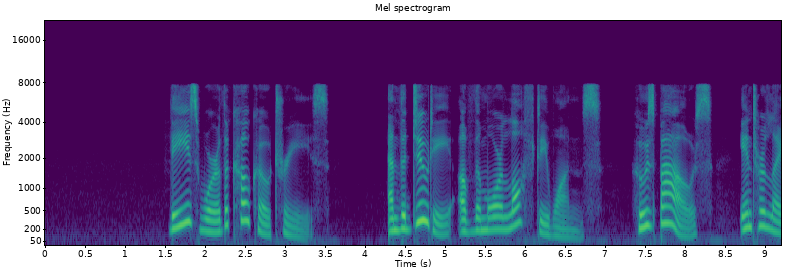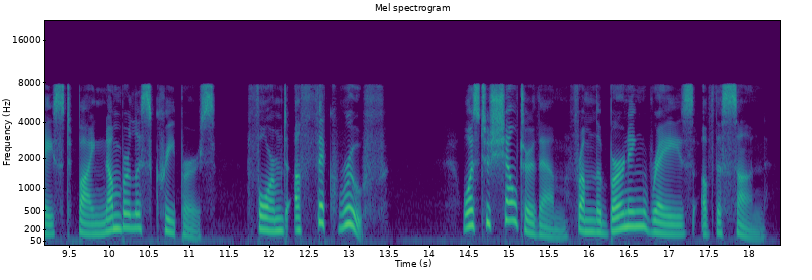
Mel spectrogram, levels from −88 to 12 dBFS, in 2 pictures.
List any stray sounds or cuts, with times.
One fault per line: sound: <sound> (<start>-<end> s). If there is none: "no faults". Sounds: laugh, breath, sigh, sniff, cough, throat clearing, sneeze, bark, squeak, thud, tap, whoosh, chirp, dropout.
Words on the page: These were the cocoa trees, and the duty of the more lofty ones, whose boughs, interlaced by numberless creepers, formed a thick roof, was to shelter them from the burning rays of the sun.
no faults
